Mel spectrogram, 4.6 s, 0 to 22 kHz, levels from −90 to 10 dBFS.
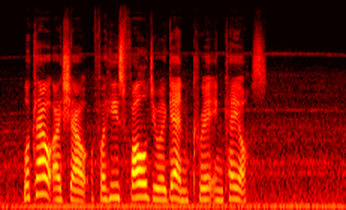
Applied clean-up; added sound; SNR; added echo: none; Train; 18 dB; none.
